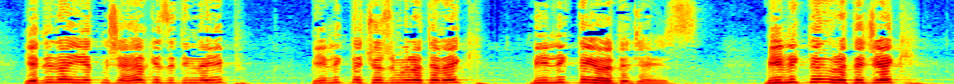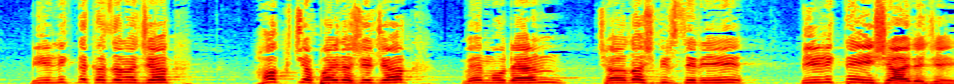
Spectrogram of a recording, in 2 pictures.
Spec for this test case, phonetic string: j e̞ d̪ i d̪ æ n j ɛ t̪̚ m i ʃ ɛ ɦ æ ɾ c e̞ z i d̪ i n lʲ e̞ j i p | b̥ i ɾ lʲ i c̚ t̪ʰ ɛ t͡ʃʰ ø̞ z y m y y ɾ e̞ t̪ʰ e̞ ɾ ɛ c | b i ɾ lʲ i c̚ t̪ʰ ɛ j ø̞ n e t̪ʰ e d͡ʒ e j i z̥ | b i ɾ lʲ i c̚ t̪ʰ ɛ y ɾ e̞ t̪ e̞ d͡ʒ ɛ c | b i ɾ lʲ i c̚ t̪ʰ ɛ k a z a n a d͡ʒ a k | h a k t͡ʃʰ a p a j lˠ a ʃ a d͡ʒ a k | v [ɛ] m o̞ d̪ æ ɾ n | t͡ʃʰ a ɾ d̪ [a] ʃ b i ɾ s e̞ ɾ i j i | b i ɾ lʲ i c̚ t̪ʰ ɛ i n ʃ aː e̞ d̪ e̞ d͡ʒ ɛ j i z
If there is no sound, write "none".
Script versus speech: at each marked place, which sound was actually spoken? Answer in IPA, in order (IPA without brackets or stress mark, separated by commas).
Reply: ɛ, a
